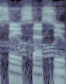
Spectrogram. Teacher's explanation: The Japanese will say Sessu, but that's because they can't like end on a consonant. Their language doesn't end on a consonant, so.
